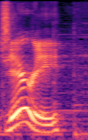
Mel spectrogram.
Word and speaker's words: Jerry: I think, is Jerry, Jerry the Bomb, which, by the way, it rhymes with cherry, and sure enough, he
